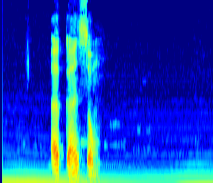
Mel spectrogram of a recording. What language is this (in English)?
Fang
